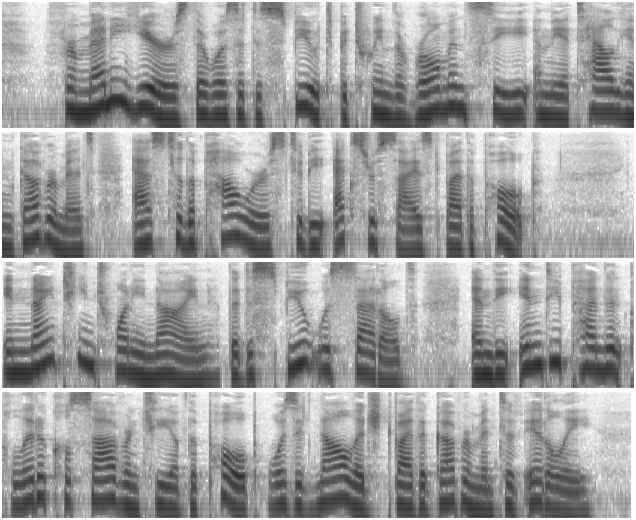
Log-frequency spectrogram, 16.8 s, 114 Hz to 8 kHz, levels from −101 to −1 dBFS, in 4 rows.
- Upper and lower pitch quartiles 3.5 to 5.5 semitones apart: Yes, average, 4.1 semitones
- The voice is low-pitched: No, medium, 185 Hz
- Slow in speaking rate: No, average, 165 wpm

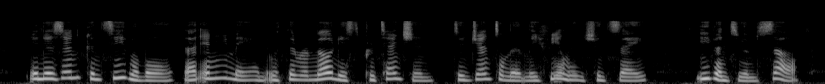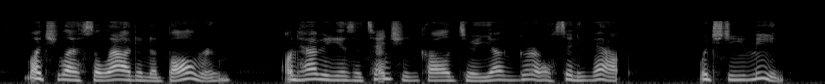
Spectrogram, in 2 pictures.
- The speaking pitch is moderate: No, high, 205 Hz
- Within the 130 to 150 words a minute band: Yes, average, 145 wpm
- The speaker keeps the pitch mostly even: No, average, 4.7 semitones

